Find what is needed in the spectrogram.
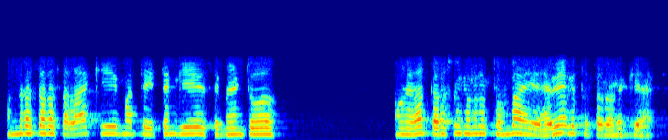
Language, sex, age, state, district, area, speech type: Kannada, male, 30-45, Karnataka, Belgaum, urban, conversation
